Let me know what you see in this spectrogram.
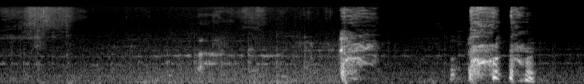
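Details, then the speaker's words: Man who woke up unwell with a cold gone to the throat, sore throat and a little phlegm: a throat clear followed by a few short, harsh coughs, faint room noise; cough with throat clearing. "ก็ตื่นขึ้นมานะฮะก็ไม่สบายนะท่านผู้ชมทุกท่านหวัดลงคอนะพี่น้องเอ้ยนะเก็บคอนะเจียบคอแล้วก็รู้สึกมีเสมหะนิดหน่อยนะฮะ"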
